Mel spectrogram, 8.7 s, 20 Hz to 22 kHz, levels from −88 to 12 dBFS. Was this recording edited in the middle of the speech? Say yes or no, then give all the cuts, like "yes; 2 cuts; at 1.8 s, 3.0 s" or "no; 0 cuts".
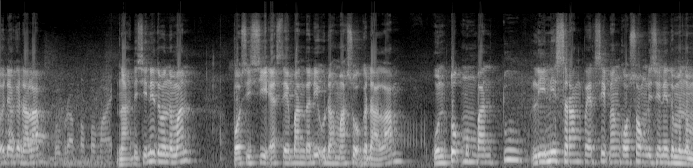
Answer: yes; 1 cut; at 1.4 s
